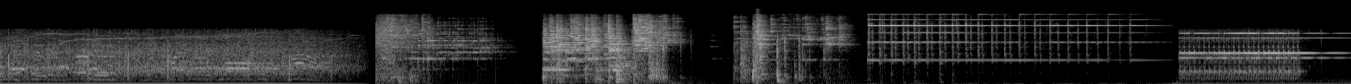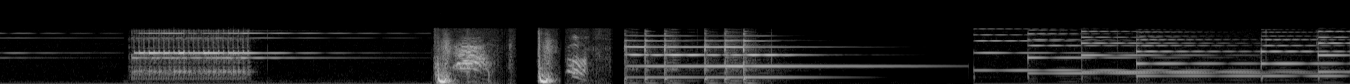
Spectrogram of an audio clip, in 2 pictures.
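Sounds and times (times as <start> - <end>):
bell ringing: 8.7 - 11.8.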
